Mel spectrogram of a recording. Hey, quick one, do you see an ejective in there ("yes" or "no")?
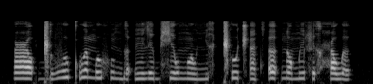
yes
